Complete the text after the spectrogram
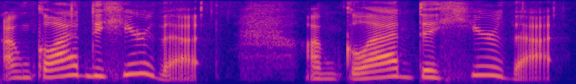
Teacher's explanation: the T changes to a d because it's between the voiced du and glad and the voiced vowel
